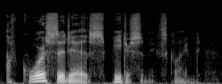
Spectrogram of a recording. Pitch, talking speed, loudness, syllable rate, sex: 110 Hz, 160 wpm, -19 LUFS, 6.0 syllables/s, female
